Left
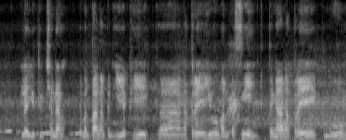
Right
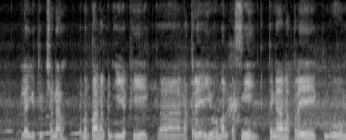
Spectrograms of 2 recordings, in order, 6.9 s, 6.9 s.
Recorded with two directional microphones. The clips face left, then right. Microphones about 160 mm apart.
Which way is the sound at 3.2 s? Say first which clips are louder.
Right 2 dB; 35° right (ahead or behind).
